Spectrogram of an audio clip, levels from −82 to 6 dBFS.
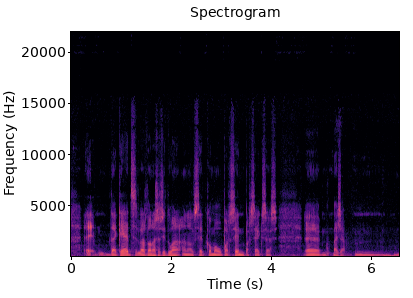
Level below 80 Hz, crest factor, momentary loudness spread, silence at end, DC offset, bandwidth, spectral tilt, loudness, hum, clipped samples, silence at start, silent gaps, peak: -42 dBFS; 20 dB; 10 LU; 0 s; under 0.1%; 16 kHz; -5 dB/octave; -30 LUFS; none; under 0.1%; 0 s; none; -10 dBFS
